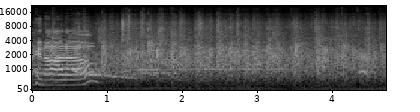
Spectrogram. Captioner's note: audience cheer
